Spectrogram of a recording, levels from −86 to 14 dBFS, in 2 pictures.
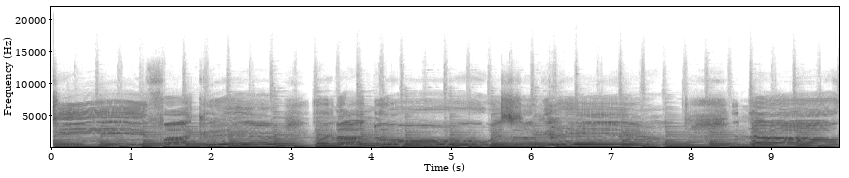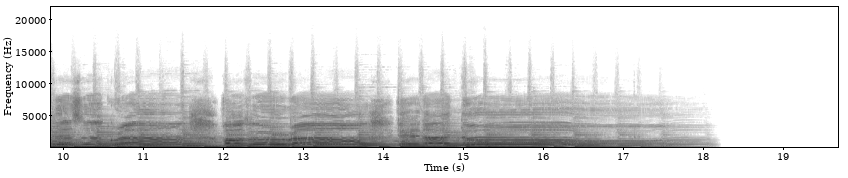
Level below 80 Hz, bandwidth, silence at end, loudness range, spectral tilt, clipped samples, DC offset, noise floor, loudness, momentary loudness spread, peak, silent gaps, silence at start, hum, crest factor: -26 dBFS; 9.2 kHz; 1.9 s; 3 LU; -6 dB/octave; under 0.1%; under 0.1%; under -90 dBFS; -14 LUFS; 4 LU; 0 dBFS; none; 0 s; none; 14 dB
